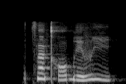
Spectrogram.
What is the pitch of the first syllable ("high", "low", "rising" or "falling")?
high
